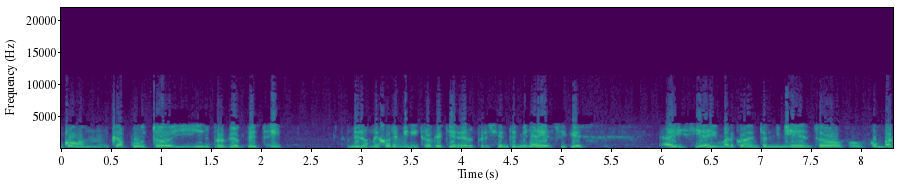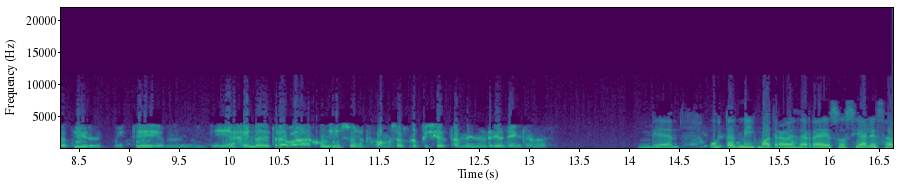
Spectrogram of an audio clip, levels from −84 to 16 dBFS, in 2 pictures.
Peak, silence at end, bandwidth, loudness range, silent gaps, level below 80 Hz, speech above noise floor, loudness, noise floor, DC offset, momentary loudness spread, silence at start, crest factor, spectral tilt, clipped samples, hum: -6 dBFS; 0 s; 10.5 kHz; 3 LU; none; -54 dBFS; 40 dB; -19 LUFS; -59 dBFS; under 0.1%; 8 LU; 0 s; 14 dB; -6 dB/octave; under 0.1%; none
